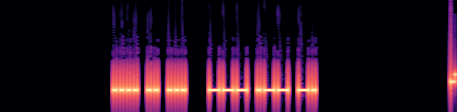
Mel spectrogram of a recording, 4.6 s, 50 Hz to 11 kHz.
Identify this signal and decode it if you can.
Morse code, heard as a keyed tone, about 34 wpm, 700 Hz. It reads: HIS OWN
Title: Sets of 2 Words 35wpm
